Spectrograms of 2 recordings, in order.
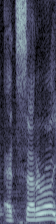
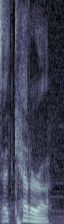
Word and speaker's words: et cetera: C's are a hard consonant. Mm-hmm. Consonant, whatever. So when you say et cetera, you're fucking wrong. It's et cetera. – I didn't even notice. – Vinny, Vidi, Vici. Okay? – Okay. – It's a hard C. Always a hard C.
